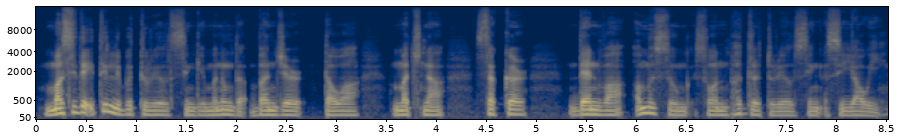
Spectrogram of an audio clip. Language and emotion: Manipuri, neutral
